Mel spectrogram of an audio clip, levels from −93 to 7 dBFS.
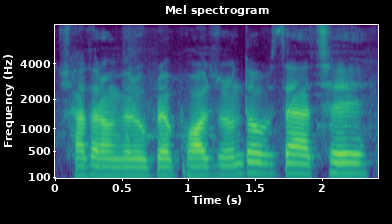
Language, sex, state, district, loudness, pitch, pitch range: Bengali, male, West Bengal, Alipurduar, -18 LUFS, 130 Hz, 125-150 Hz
